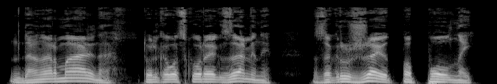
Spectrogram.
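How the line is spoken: Grumbling. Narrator (Russian): проворчала Даша

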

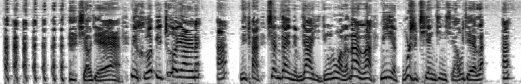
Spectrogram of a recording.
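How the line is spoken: Lecherous laughter. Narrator (Chinese): 吴国北一阵淫笑

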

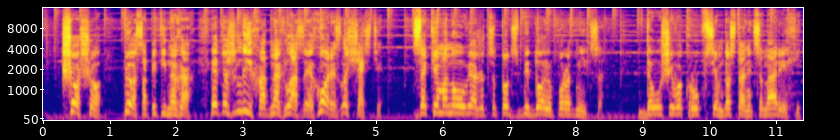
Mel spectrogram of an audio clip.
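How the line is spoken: Yelling at full strength. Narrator (Russian): Лис заорал, что было силы

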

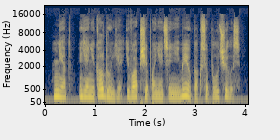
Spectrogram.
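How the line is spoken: Very calm. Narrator (Russian): произнесла максимально спокойно

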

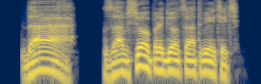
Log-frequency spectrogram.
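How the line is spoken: Angry snarl. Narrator (Russian): зло оскалился

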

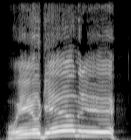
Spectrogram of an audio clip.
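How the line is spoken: Roar. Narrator (Russian): взревел он

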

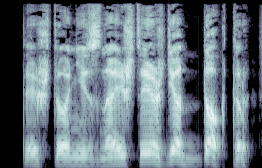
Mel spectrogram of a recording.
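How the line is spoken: Angry man. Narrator (Russian): зло произнес дядька

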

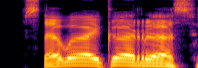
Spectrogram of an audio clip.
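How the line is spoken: Growled. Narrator (Russian): рычал

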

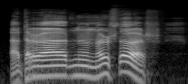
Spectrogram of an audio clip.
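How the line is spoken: Continuing, almost sighing. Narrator (Russian): продолжил Семаргл и чуть-чуть не вздохнул

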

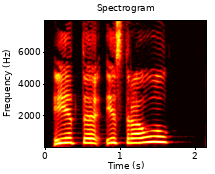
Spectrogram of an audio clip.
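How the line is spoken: Loud shout. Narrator (Russian): громко крикнула я

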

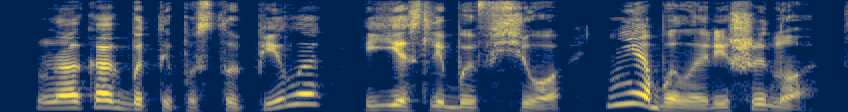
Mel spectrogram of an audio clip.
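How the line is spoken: Plain. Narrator (Russian): спросила нянюшка

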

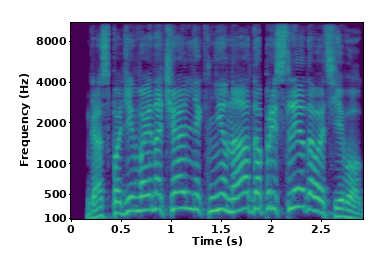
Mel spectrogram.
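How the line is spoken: Loud shout. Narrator (Russian): громким голосом крикнул

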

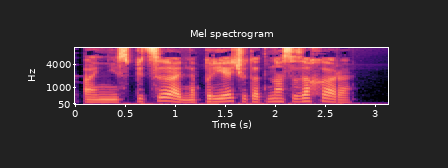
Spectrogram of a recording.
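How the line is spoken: Growling. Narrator (Russian): прорычал Адриана

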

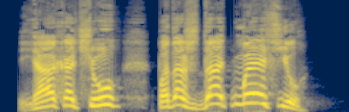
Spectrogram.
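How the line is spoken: Shouted. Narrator (Russian): закричала она

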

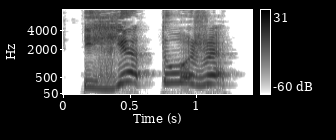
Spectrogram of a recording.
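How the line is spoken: Small creature's squeak. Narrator (Russian): пискнул маленький зверек

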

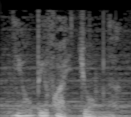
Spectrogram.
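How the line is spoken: Whisper. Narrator (Russian): прошептала она

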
